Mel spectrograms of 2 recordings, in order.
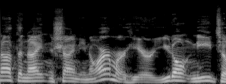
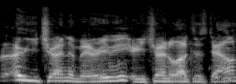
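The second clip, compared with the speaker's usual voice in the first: put-on voice, belching and half-yawning. Retelling what Paige said at dinner: imitating Paige's belching half-yawn voice. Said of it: "it sounded like she was belching when she said it".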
